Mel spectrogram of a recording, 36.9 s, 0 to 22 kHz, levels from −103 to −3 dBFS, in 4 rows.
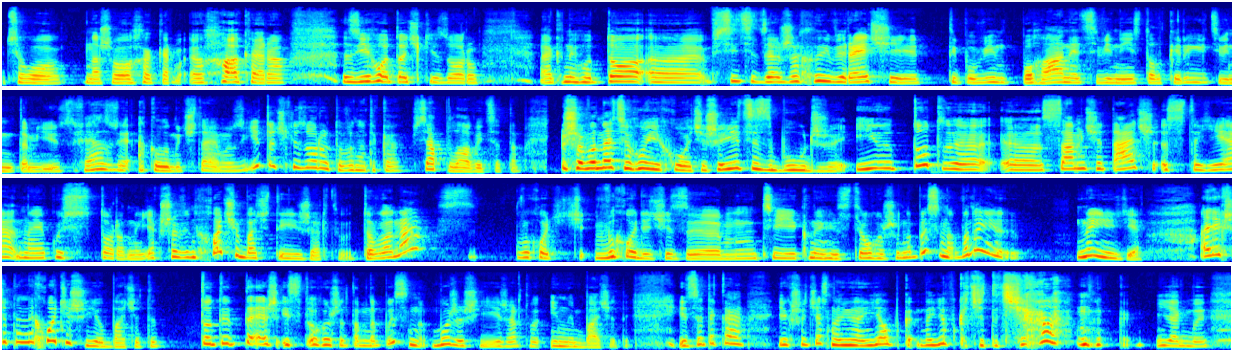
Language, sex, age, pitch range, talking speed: Ukrainian, female, 20-39, 200-280 Hz, 175 wpm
